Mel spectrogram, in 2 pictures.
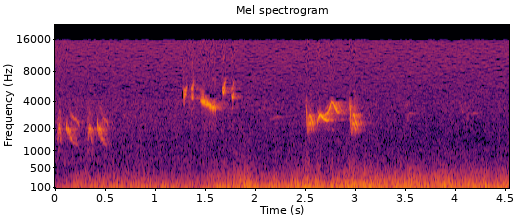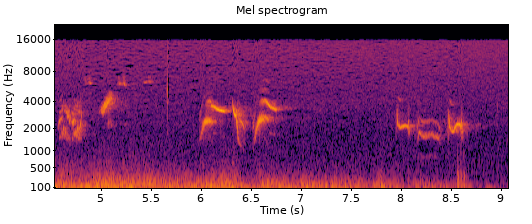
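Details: Brown thrasher perched in a magnolia tree sings a loud sequence of chirped and slurred phrases, several doubled, changing pattern every second or so, while a continuous low rumble runs beneath.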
